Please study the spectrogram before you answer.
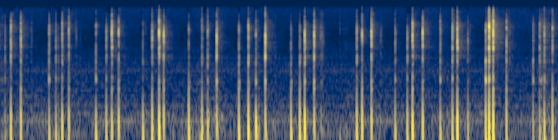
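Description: Fingernails tap quickly on the body of a hollow pink plastic spray bottle with a white trigger head. Some thirty short, dry clicks come in an uneven, rapid patter, each dying away almost instantly.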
